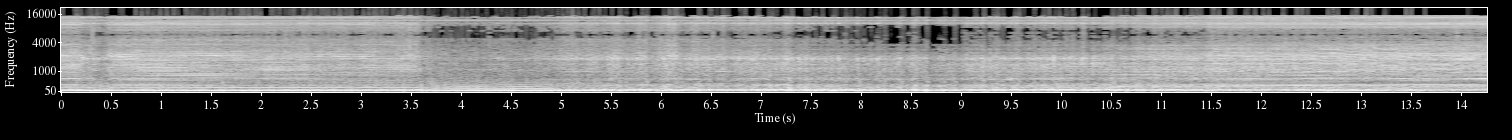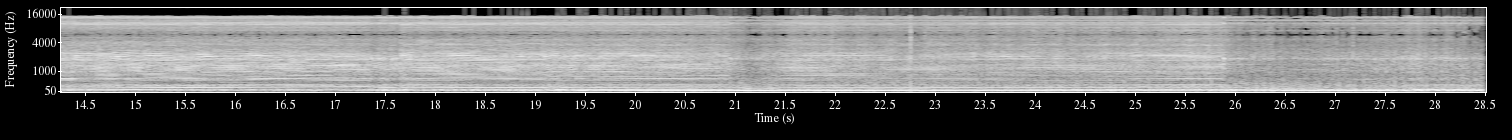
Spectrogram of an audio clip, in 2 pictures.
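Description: Triumph Spitfire race car's four-cylinder engine heard from inside the open cockpit, running hard at racing revs. The revs drop as the driver lifts and slows about four seconds in, then climb through the gears in the middle, with further drops at gear changes and braking later on.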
